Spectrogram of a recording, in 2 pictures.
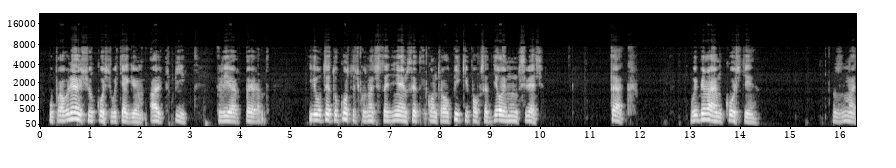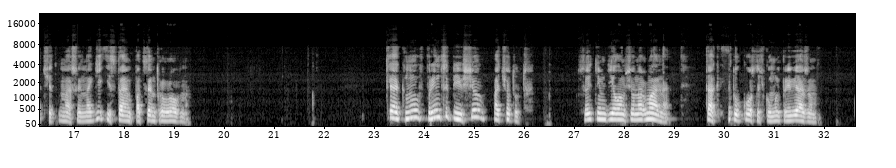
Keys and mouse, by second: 1.0 click, 2.5 alt+p, 5.3 click, 6.3 shift+click, 7.5 ctrl+p, 9.9-11.1 middle drag, 12.8 shift+click, 13.5 shift+click, 15.5 shift+click, 16.6-20.0 drag, 21.6 KP_3, 26.3 KP_1, 28.0 shift+middle click, 30.3 click, 30.8-31.9 middle drag.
